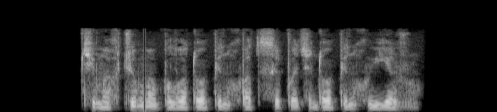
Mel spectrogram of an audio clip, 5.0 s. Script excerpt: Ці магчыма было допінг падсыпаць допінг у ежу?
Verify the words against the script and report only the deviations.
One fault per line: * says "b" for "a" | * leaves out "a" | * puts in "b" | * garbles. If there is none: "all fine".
all fine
